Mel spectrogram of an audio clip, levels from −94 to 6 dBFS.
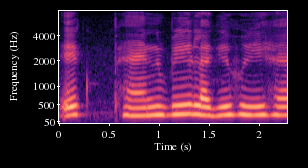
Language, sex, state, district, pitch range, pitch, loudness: Hindi, female, Bihar, Katihar, 220-235 Hz, 225 Hz, -14 LUFS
